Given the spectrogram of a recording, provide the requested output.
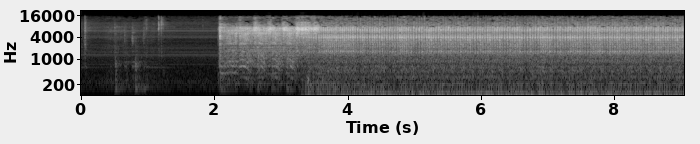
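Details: Audi A4 B6 1.8T with freshly assembled engine, first start after priming oil by cranking: after a short quiet spell the engine cranks, catches and settles into an even, steady idle with no knocking; normal start.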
